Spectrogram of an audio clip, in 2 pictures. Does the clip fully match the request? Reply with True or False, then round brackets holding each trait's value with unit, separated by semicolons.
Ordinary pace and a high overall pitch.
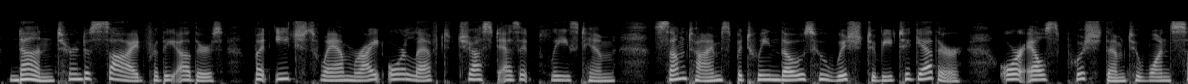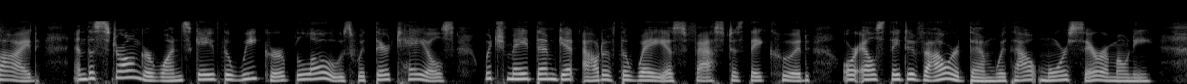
True (160 wpm; 200 Hz)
